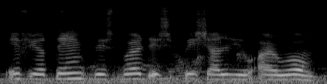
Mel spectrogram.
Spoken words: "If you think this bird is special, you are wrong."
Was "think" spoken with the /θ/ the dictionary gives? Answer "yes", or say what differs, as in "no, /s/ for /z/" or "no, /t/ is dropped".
no, /t/ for /θ/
